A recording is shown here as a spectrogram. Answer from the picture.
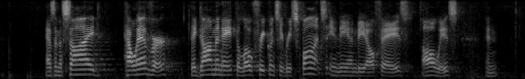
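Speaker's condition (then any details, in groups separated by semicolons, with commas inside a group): No condition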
